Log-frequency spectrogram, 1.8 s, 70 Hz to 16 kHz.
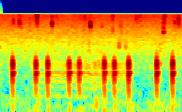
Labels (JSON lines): {"label": "biophony, knock croak", "recorder": "SoundTrap 300"}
